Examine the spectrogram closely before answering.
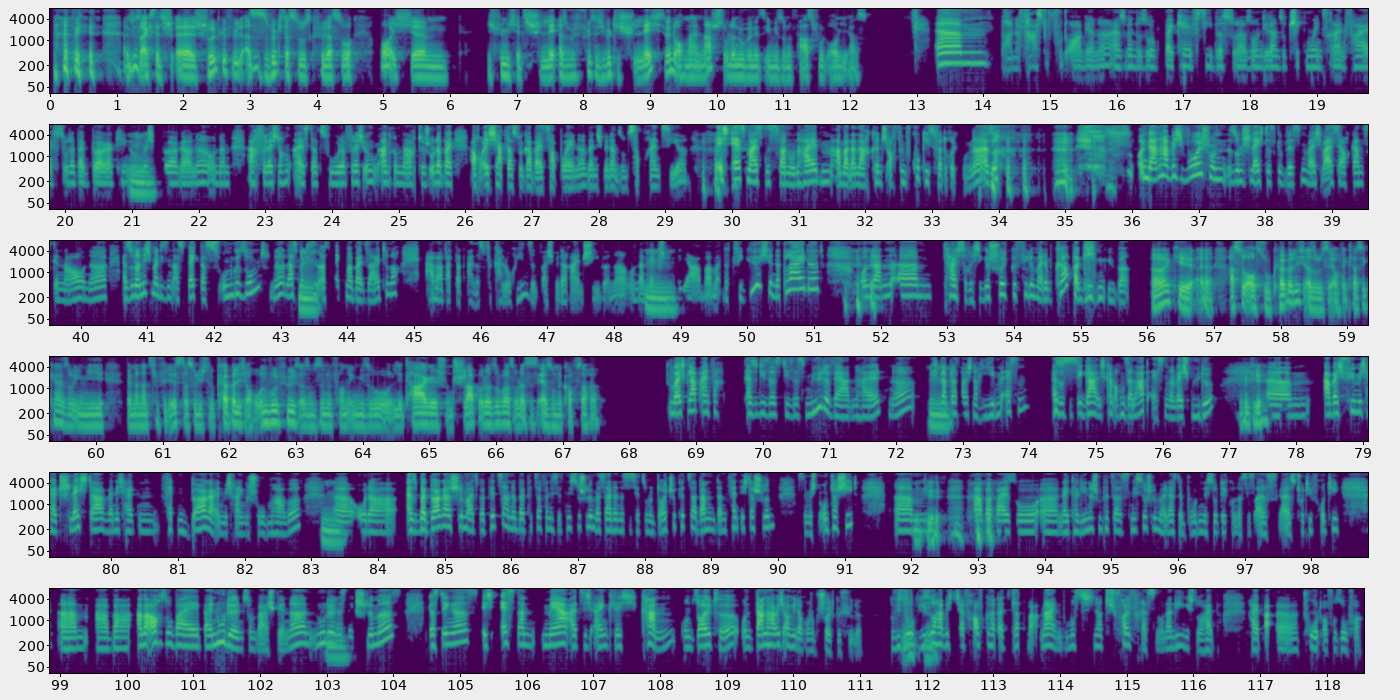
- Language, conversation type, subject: German, advice, Wie fühlt sich dein schlechtes Gewissen an, nachdem du Fastfood oder Süßigkeiten gegessen hast?
- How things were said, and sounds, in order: laugh; laughing while speaking: "Wie"; laugh; laugh; laugh; laughing while speaking: "Okay"; laughing while speaking: "Okay"; chuckle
